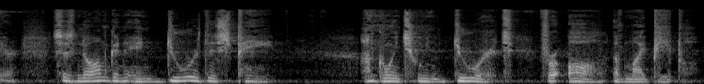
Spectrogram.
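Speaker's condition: No condition

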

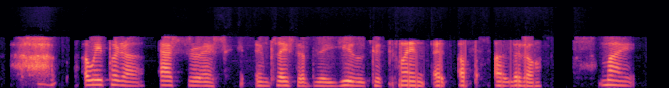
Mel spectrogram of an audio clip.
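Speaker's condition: ALS, genetic; about 3 years since diagnosis, still dancing in advanced classes, getting harder

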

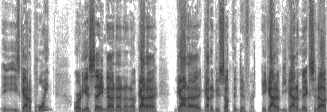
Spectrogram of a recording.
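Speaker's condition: No condition

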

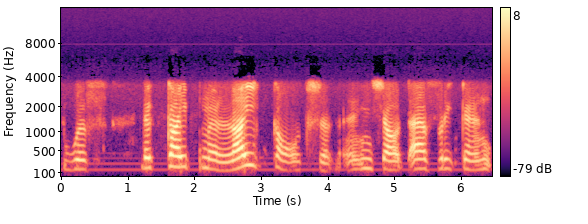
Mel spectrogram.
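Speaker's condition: Cerebral palsy; physical limitations requiring adjustments, types with single finger, reduced typing speed and accuracy; affects speed of communication

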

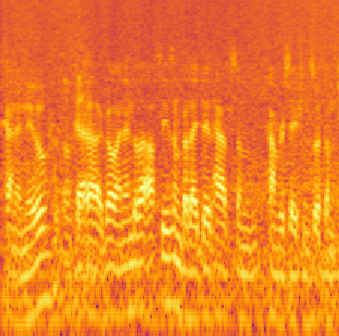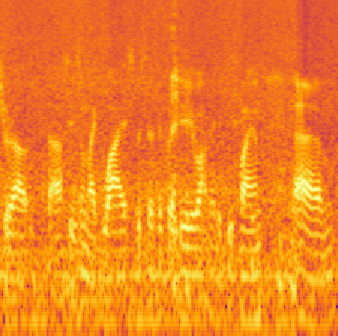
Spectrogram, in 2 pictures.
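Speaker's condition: No condition

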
